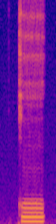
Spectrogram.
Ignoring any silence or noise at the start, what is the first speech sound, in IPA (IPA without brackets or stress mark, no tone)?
k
